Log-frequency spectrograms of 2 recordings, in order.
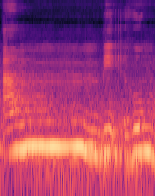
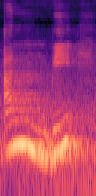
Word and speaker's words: ambihum: Nun sukun bertemu dengan huruf ba, bacanya ambihum, bukan anbi, tetapi ambihum.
